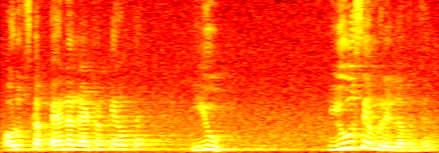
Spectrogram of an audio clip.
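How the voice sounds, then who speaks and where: A man, giving a lively mosque talk at a Quran gathering and putting playful rhetorical questions to the congregation. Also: extremely high pitch, a little hiss or hum. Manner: animated, teasing rhetorical questions to the crowd. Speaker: guest speaker at a Quran completion gathering. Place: large mosque hall. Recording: echoey mosque hall with long reverb.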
